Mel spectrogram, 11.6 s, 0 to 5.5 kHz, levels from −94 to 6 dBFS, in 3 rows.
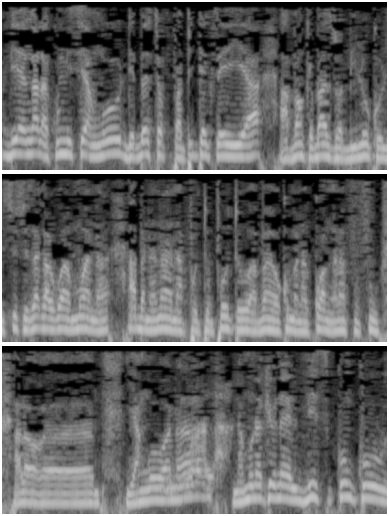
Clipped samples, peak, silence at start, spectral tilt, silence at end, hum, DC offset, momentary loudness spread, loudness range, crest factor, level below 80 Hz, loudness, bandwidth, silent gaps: under 0.1%; -8 dBFS; 0 s; -9 dB/octave; 0 s; none; under 0.1%; 4 LU; 1 LU; 14 dB; -38 dBFS; -22 LUFS; 5.4 kHz; none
